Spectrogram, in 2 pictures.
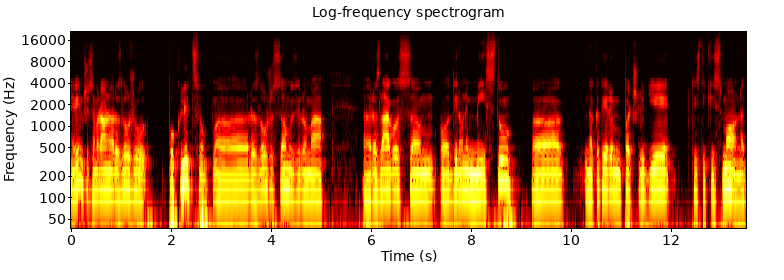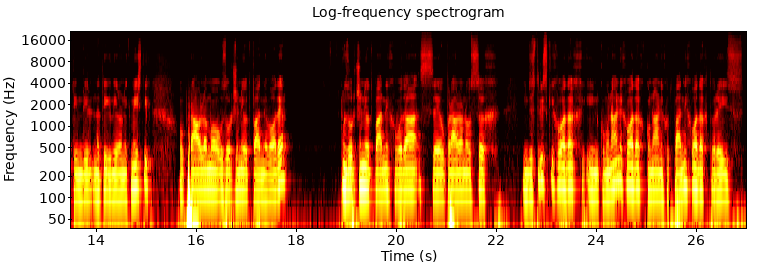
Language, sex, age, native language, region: Slovenian, male, 30-49, Slovenian, Gorenjska region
